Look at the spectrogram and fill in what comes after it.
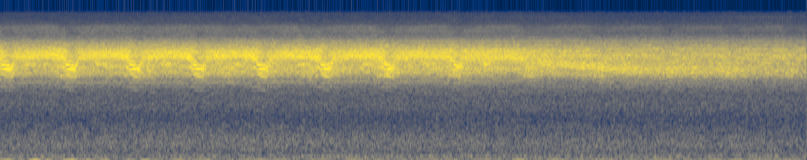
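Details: Cicadas surrounding a camp deep in the woods on a southern summer evening: a loud, high, steady buzzing chorus with faint rhythmic wavering, holding level before softening slightly near the end.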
